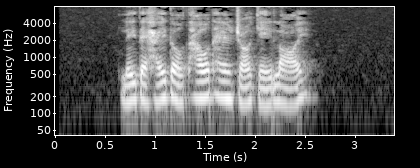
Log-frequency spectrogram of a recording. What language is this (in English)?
Cantonese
